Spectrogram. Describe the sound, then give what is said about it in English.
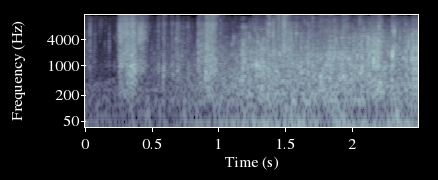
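Ottawa River waves lap against the shoreline at Britannia in Ottawa, behind the water purification plant, in a steady, hissing wash of water, with soft splashes rising and falling continuously, the Deschene Rapids chugging in the background, and no voices. “So we're right along the shoreline of this amazing Ottawa River, and you can hear the waves lapping.”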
